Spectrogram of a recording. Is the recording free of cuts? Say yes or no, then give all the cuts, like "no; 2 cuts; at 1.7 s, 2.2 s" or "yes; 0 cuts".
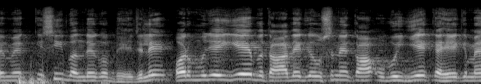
yes; 0 cuts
